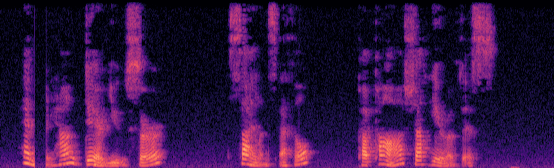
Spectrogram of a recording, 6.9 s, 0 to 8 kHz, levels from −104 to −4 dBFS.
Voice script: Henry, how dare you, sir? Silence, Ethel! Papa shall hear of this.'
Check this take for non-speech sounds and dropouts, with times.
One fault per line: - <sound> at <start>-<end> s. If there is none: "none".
- dropout at 0.4-0.6 s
